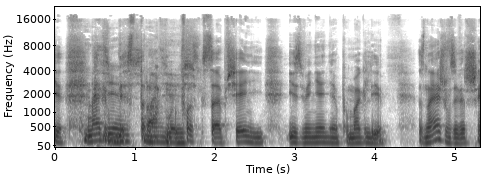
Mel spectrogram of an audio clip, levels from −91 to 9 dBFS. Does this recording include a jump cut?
yes; 1 cut; at 1.8 s

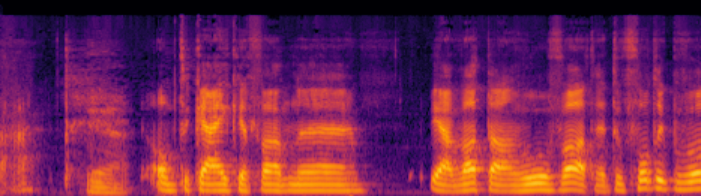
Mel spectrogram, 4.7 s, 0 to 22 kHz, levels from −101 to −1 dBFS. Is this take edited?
no; 0 cuts

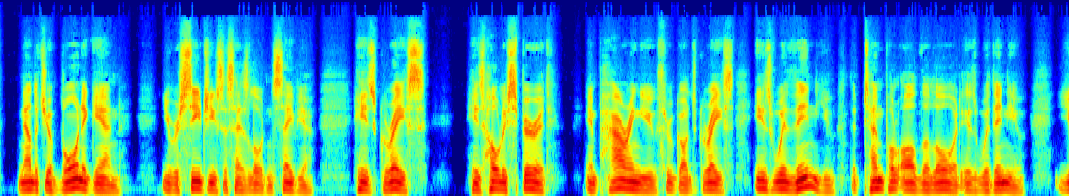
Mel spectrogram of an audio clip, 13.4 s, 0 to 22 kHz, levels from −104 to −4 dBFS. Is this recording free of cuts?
yes; 0 cuts

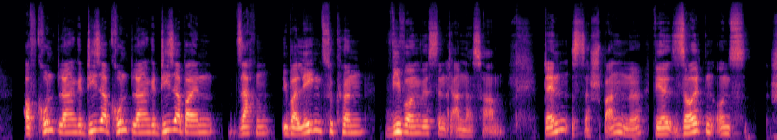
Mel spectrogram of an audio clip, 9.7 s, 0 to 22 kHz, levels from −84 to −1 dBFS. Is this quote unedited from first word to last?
no; 6 cuts; at 1.4 s, 3.4 s, 4.7 s, 5.6 s, 7.2 s, 8.1 s

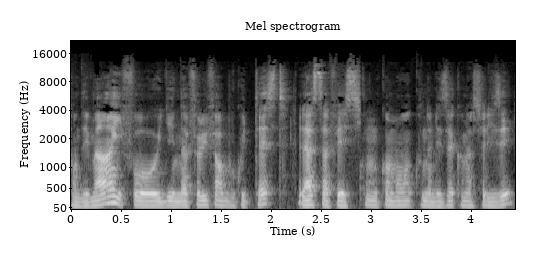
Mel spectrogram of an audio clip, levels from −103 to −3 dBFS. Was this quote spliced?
yes; 1 cut; at 2.9 s

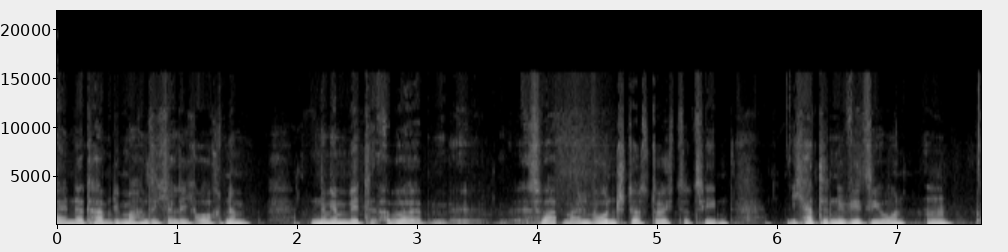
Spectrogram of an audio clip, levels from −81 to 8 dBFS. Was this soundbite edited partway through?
yes; 3 cuts; at 1.2 s, 2.3 s, 4.2 s

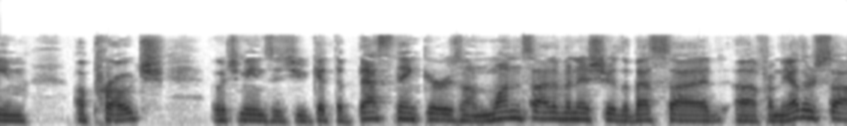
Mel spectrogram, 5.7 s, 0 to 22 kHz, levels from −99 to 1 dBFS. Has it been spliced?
no; 0 cuts

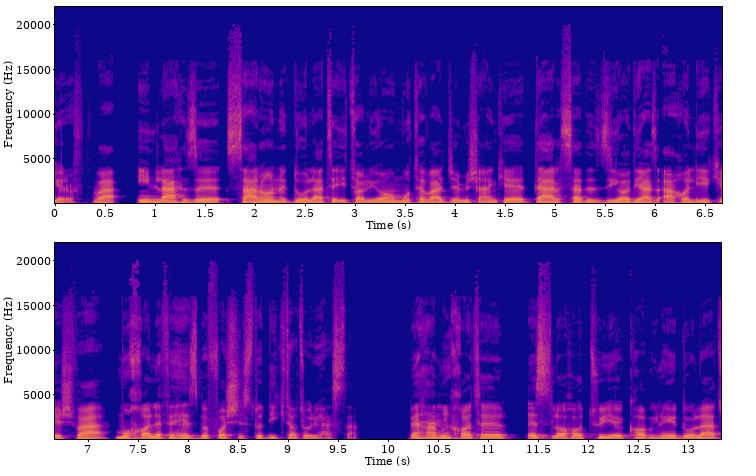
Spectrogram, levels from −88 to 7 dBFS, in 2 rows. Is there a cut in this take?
no; 0 cuts

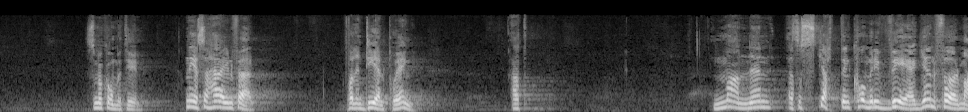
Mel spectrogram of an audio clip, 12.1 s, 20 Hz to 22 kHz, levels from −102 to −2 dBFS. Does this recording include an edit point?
yes; 2 cuts; at 2.3 s, 4.3 s

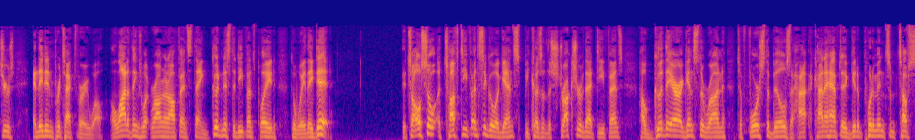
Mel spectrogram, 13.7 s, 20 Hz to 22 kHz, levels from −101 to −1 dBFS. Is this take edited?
no; 0 cuts

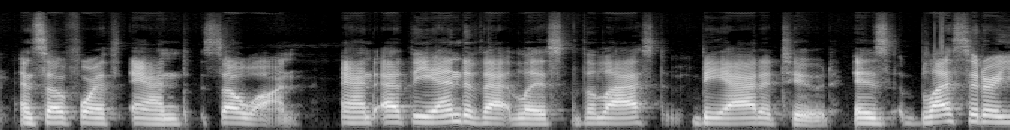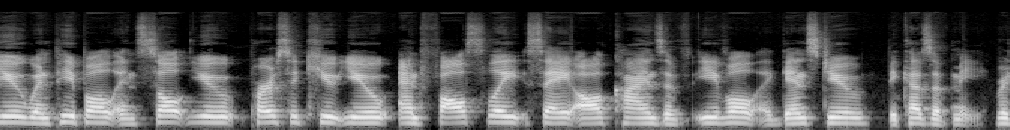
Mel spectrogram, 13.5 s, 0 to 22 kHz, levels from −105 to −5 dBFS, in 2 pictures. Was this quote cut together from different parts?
no; 0 cuts

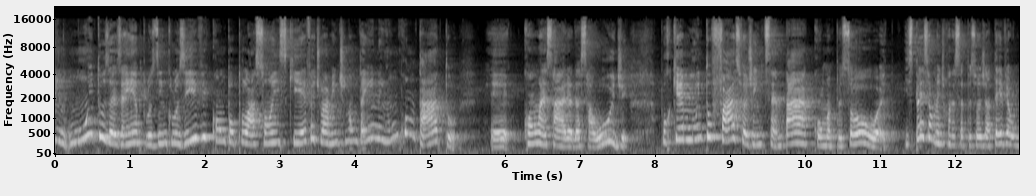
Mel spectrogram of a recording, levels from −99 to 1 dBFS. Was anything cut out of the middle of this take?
no; 0 cuts

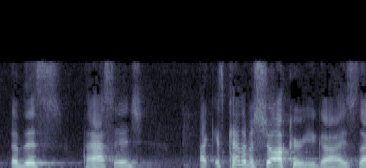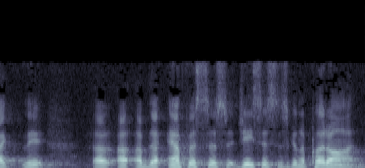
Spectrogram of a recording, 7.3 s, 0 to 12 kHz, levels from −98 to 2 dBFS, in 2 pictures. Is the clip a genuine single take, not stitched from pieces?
yes; 0 cuts

